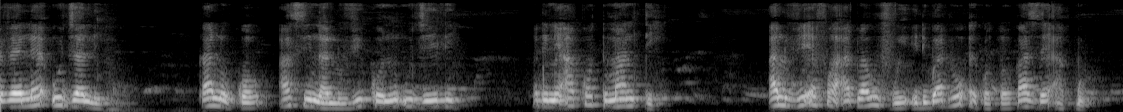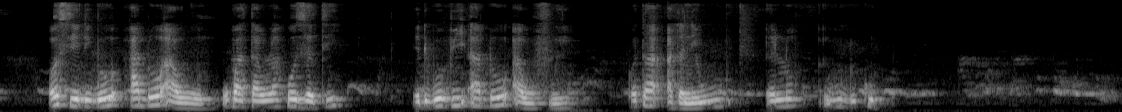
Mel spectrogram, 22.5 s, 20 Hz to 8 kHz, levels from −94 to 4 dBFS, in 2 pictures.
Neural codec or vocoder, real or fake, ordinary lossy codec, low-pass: none; real; AAC, 32 kbps; 7.2 kHz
